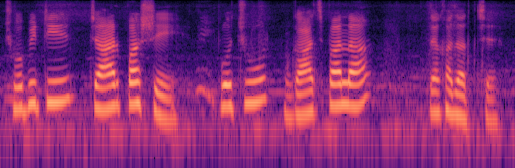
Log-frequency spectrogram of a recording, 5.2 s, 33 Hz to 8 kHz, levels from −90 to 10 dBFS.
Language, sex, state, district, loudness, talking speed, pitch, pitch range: Bengali, female, West Bengal, Cooch Behar, -15 LUFS, 70 wpm, 250 Hz, 195-275 Hz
